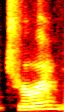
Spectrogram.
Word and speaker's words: Turing: I've got the Imitation Game about Alan Turing. Is that how you say his name? Yep. Yeah, Turing.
